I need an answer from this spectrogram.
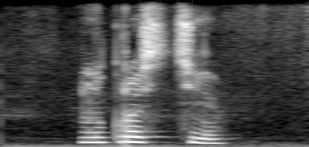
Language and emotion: Russian, sad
